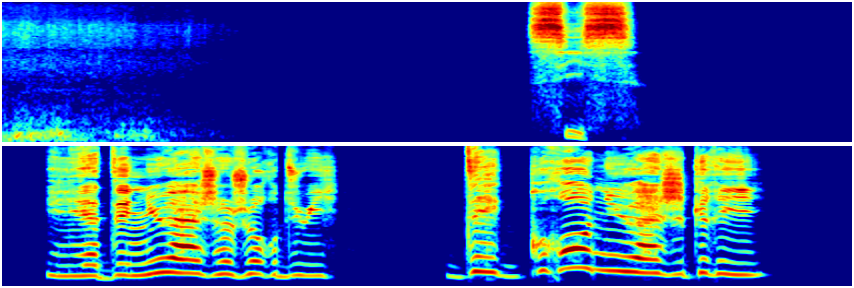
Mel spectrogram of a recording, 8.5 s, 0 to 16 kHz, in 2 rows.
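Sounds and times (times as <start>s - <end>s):
low rumbling thunder from a thunderstorm: 0.0s - 1.2s
speech: 2.7s - 3.2s, 4.5s - 8.1s.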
